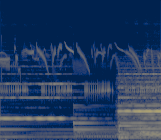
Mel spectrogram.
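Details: In spring at Skagens Odde, Denmark, natterjack toads that have gathered at dune ponds to mate give rattling, purring trills in short bursts, over soft background music.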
